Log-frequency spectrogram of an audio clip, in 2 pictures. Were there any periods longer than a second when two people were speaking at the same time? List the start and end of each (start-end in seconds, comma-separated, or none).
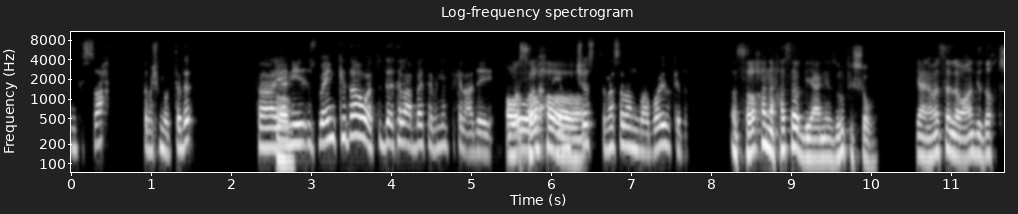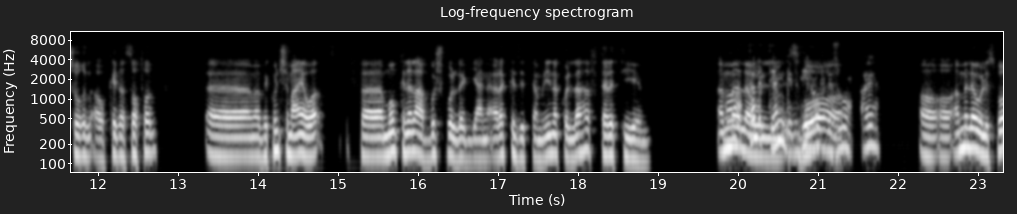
19.8-21.3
